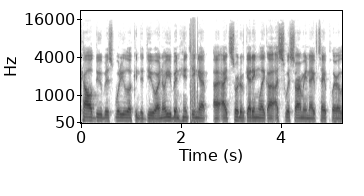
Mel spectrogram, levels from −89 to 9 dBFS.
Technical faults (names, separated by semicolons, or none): loose connector crackle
